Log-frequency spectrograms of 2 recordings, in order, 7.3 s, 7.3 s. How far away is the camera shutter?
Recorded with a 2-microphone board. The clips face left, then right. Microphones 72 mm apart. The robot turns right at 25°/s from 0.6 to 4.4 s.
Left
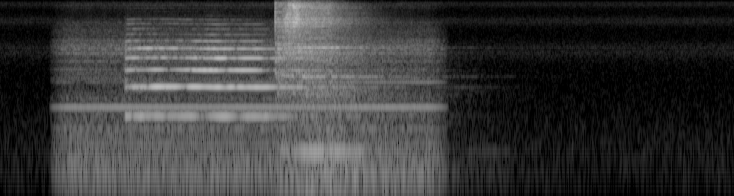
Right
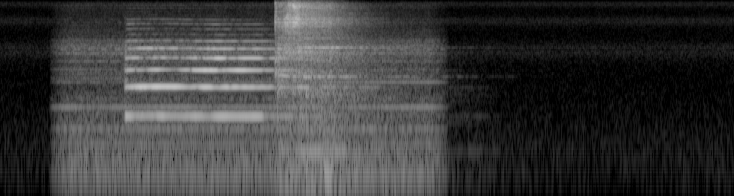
About 0.8 m.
